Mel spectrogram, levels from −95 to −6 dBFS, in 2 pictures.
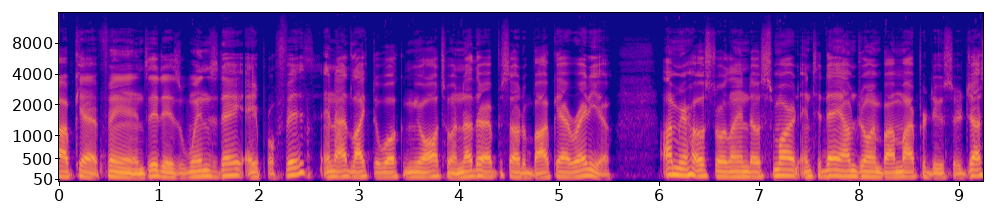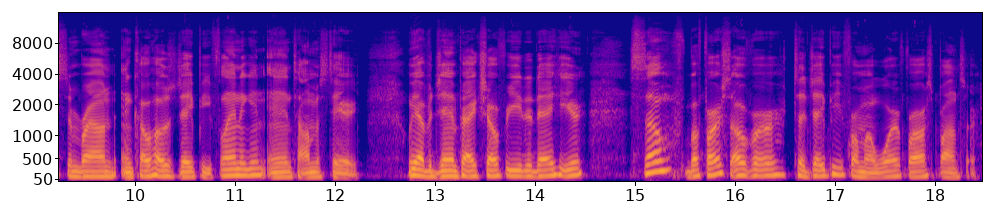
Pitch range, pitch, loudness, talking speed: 105-130 Hz, 115 Hz, -29 LUFS, 200 wpm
